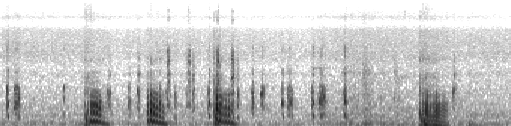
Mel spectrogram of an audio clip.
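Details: Hunting chukar partridge giving loud, harsh, grating calls with a falling pitch, about one second apart, then a pause, then a final strong call, with softer clucks scattered between.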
